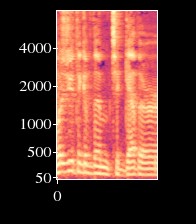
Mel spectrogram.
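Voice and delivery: normal talking voice

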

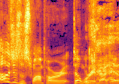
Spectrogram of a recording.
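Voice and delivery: ordinary talk

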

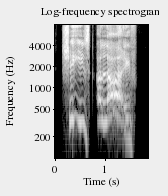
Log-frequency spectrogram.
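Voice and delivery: very loud, very high, shrill scream of terror. Reading the captain suddenly yelling out aboard the ship, a terrified yell. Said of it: "such a sound of comprehension and terror in a man's voice".

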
